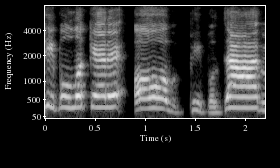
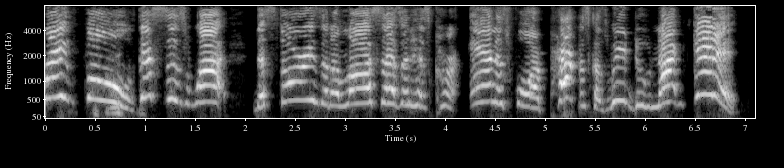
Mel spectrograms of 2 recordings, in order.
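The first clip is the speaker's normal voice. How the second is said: heated, passionate, high-pitched, worked-up outburst; 6 semitones higher than usual. Speaker discussing a story from the Quran, yelling passionately. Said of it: "I'm sorry, I'm yelling".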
